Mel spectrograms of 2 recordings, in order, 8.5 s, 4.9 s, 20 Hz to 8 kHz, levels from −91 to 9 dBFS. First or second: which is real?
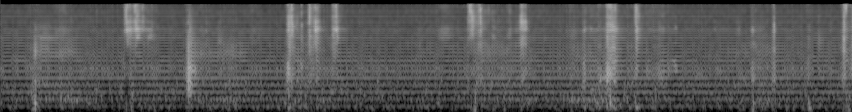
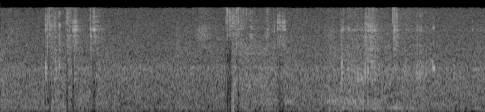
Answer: second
